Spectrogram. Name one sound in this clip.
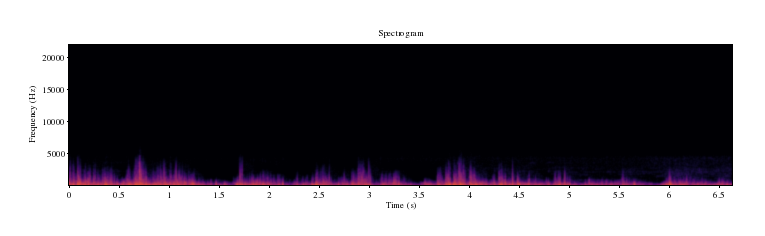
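Wind gusts buffet the microphone outdoors.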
